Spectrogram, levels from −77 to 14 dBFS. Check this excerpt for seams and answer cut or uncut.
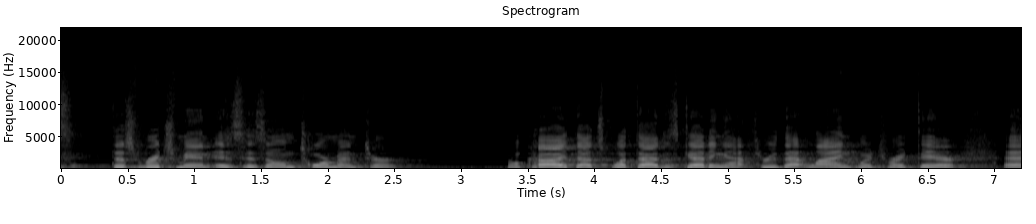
uncut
